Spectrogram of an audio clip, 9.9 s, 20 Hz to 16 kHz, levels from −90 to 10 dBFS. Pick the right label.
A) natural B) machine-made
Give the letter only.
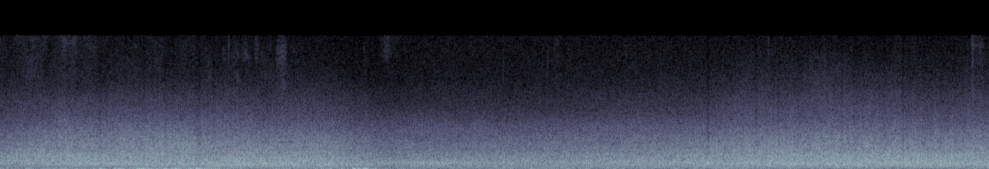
A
